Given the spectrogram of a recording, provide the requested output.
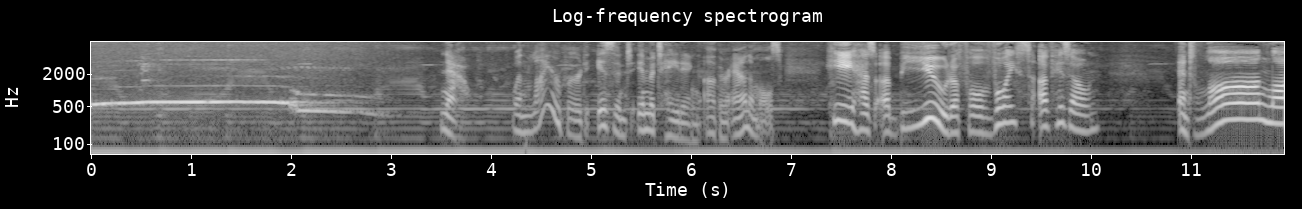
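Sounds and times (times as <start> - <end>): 
dingo howling: 0.0 - 6.7
low hum: 0.0 - 11.9
speech: 3.5 - 10.2, 10.9 - 11.9.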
